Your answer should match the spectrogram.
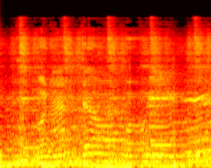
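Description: Country band playing live, with electric and acoustic guitars, electric bass and drums, the drums striking at a steady beat.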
